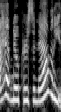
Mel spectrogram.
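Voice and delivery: high, fast, gushing fangirl voice, no personality.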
